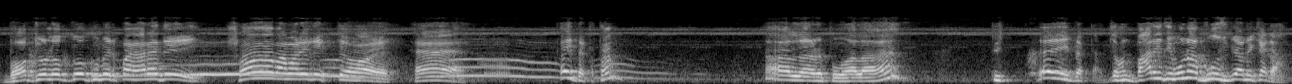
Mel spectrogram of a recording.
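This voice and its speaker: Man acting a high-pitched bossy Dhaka night watchman. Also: lively intonation, unhurried, long pauses, noisy background. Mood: bossy, scolding. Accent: Dhaka colloquial Bangladeshi. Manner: scolding, colloquial, self-important. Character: bossy building night watchman, blustering at underlings, deferential to superiors. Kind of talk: audio drama acting.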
